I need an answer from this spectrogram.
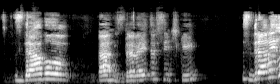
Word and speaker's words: Здравейте: Здравейте всички.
